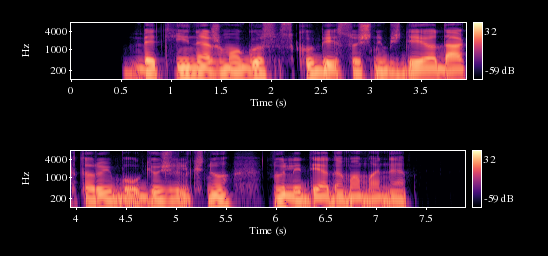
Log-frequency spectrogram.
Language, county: Lithuanian, Šiauliai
